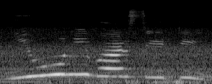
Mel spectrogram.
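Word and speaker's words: university: তো এমন কিছু কিছু শব্দ আছে, যেমন ধরো ইউনিভার্সিটি, যদিও শুরু হচ্ছে ইউ দিয়ে, কিন্তু যখন আমরা এটা উচ্চারণ করতে যাচ্ছি তখন আমরা বলছি ইউনিভার্সিটি, উচ্চারণটা আসছে ইউ ওয়াই, সেজন্য আমরা এর আগে আমরা বসাচ্ছি এ।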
